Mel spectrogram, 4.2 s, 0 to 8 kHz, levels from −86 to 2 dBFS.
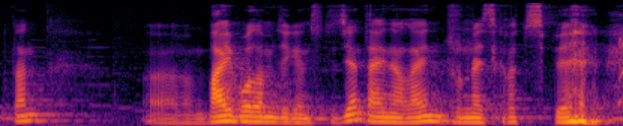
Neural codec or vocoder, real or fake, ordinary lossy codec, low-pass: none; real; none; 7.2 kHz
